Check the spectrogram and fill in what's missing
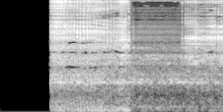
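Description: Long acrylic nails scratch and strum along the fine teeth of a large, solid, light pink plastic comb. After half a second of silence, a dense, bright, raspy scraping starts abruptly and runs continuously. It dips quieter for about half a second midway, then builds back up.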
